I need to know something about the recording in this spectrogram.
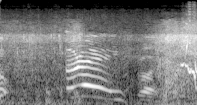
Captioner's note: boat squeaks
